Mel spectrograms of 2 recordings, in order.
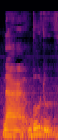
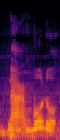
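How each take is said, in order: First: The vowels sound like a rounded u. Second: The vowels sound like an open o. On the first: The speaker calls it right. "tapi nah budu" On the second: The speaker calls it wrong. "Jadi bodoh"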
